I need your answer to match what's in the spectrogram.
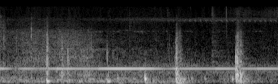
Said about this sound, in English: we hop into a pickup truck to see some goats at work.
